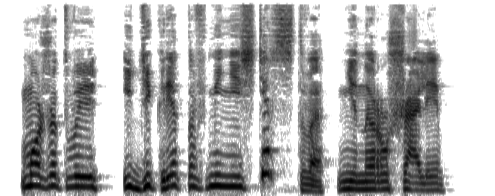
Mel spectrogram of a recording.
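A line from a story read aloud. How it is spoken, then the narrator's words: Angry correction. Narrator (Russian): сердито поправился Фадж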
